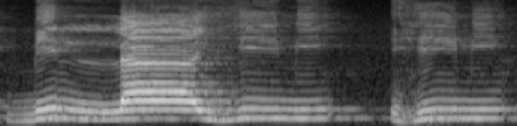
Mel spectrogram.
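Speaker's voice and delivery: very slow billahi mi with every i clear; clear kasrah. Shown as a demonstration. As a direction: draw out billahi mi, each i full. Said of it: "jelaskan dia". (billahi mi lambat, kasrah jelas)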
